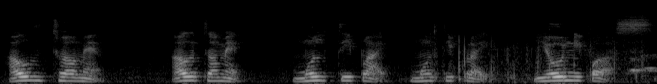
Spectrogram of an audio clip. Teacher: there is usually primary stress on the first syllable, followed by an unstressed syllable and secondary stress on the third syllable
